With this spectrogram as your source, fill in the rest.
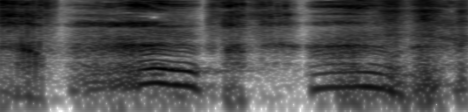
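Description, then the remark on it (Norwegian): A voice imitates snoring or snorting breaths heard coming up a hallway: two drawn-out raspy, wheezy inhale-like sounds with a brief gap between them, fairly loud, with no words spoken. “Og det sleper sånn oppover. Og det er der, og så kommer det noen sånne snorkelyder.”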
